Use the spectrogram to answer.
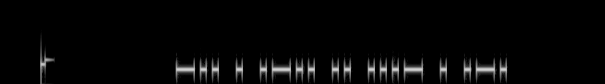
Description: Morse code, heard as a keyed tone, about 20 wpm, 700 Hz. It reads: DELIVER
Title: Seven Letter Words - 20wpm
